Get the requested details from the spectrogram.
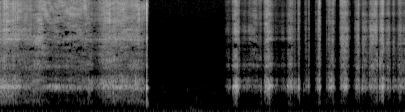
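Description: A paintbrush's bristles brush and rub along the surface of a long, hollow, spiral-wound cardboard tube that has a microphone inside. A steady, hollow rasping with a resonant mid-pitched ring runs for about three seconds and ends in a sharp scrape. After a short near-silence, a quick series of separate brushing strokes follows.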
